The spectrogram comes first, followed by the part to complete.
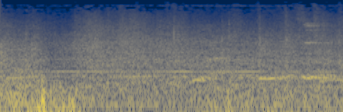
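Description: Loaded shopping trolley rolling fast over a hard tiled floor, its wheels and wire basket rattling with a continuous low rumble that is strongest in the first second.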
